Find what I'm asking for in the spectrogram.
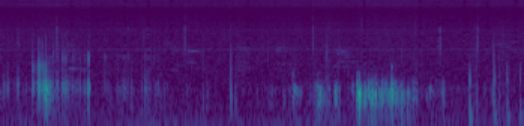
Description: Home after work, empty stomach after a light lunch. My stomach let out some big growls. Enjoy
